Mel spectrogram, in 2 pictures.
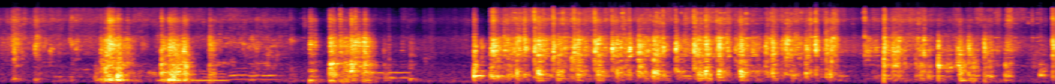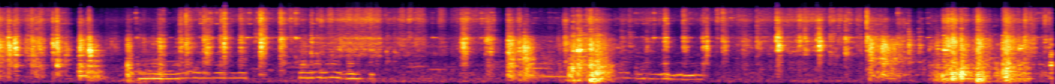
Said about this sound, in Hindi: आ गई मैं रसोई में बर्तन साफ़ करने के लिए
